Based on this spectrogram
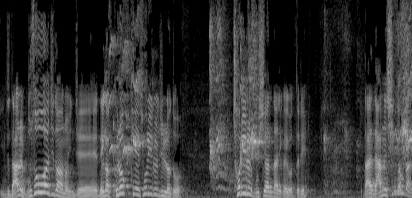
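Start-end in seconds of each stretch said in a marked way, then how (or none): none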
